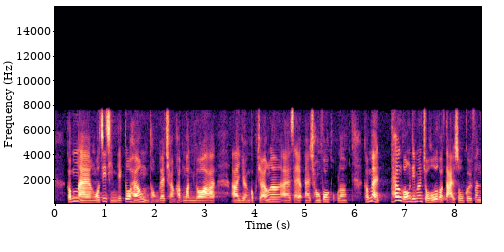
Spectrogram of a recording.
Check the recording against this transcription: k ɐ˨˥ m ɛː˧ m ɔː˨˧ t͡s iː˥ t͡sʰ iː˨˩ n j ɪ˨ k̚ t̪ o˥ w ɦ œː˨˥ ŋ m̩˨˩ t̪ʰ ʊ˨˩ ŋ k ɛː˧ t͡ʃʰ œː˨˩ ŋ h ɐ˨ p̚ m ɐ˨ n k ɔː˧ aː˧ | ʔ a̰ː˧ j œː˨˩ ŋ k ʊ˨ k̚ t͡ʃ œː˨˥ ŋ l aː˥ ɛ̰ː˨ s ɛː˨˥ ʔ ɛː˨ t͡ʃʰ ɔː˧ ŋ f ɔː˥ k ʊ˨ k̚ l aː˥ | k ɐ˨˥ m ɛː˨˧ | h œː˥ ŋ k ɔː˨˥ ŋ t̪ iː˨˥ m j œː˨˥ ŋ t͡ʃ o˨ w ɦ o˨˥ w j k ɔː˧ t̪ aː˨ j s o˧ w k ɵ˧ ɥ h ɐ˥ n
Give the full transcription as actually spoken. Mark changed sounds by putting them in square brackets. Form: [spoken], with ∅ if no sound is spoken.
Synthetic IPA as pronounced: k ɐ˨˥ m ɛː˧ [ŋ] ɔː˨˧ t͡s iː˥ t͡sʰ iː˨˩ n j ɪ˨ k̚ t̪ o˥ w ɦ œː˨˥ ŋ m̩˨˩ t̪ʰ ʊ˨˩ ŋ k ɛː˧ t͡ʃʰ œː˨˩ ŋ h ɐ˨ p̚ m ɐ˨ n k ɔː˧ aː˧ | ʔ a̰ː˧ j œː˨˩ ŋ k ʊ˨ k̚ t͡ʃ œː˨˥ ŋ l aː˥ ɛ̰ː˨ s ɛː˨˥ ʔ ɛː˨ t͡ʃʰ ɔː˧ ŋ f ɔː˥ k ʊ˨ k̚ l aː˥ | k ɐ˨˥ m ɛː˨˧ | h œː˥ ŋ k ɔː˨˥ ŋ t̪ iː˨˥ m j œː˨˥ ŋ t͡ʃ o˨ w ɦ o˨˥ w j k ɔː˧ t̪ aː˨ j s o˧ w k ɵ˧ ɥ [f] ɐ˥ n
